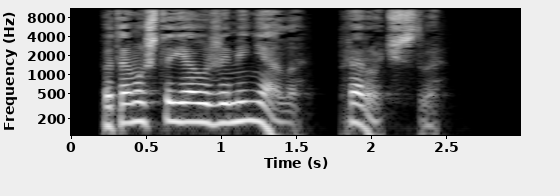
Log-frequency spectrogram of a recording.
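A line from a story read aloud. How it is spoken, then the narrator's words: Completely calm. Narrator (Russian): совершенно спокойно ответила Арина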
